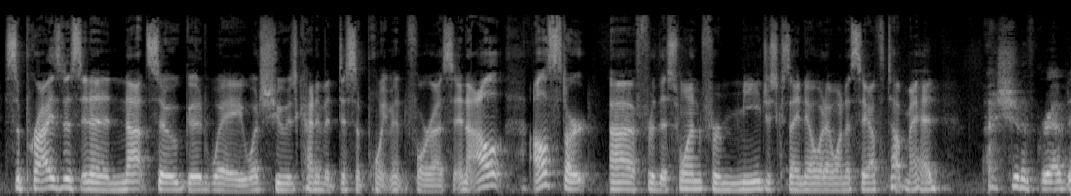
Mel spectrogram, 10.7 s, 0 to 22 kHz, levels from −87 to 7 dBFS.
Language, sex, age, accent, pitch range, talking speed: English, male, 20-39, American, 135-160 Hz, 260 wpm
